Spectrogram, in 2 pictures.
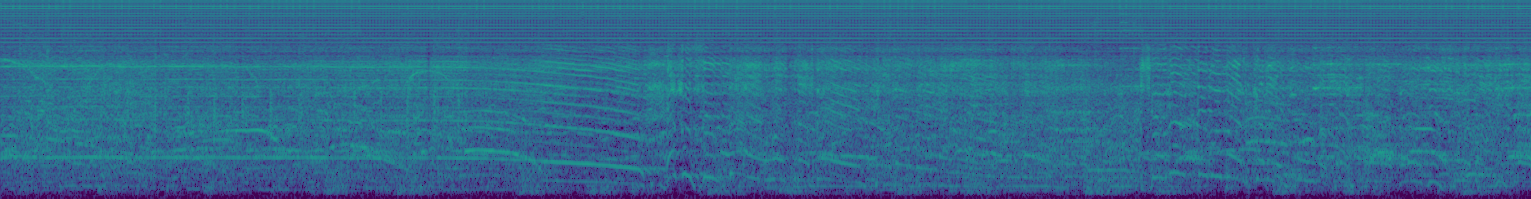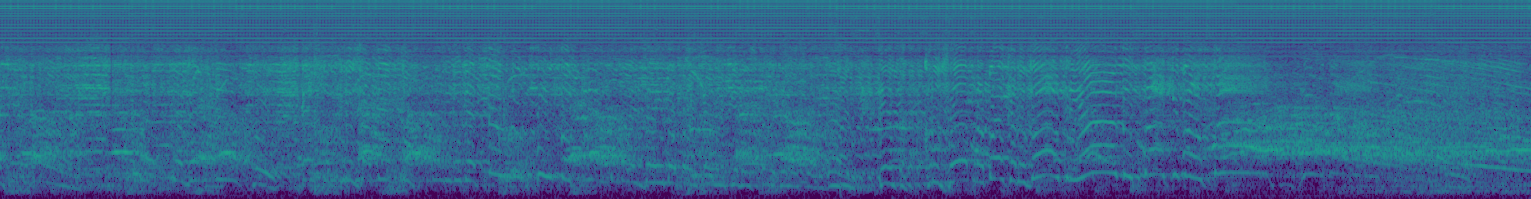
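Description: Football broadcast sound over a goal celebration: a long held note slides down in pitch about five seconds in, then many overlapping voices and music mix with crowd noise.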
